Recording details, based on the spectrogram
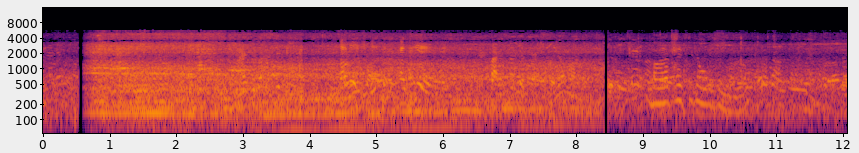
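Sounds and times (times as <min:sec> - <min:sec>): bus diesel engine humming: 0:00.2 - 0:08.5.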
